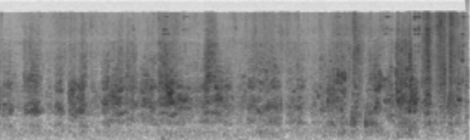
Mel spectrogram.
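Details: Two Cane Corsos, Tucker and Nessa, playing together; quick rhythmic panting with airy breathy puffs, several louder gasps near the middle and end.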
